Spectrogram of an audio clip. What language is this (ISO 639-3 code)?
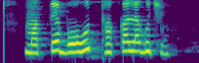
ori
